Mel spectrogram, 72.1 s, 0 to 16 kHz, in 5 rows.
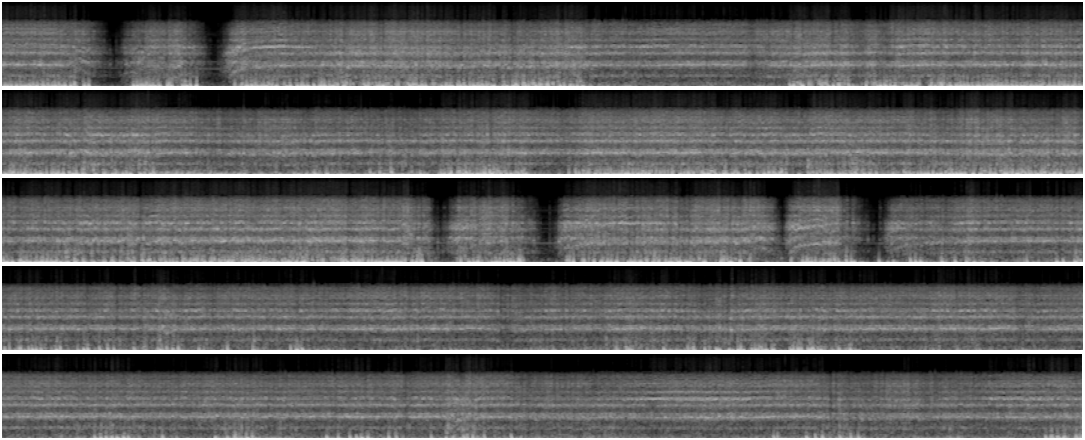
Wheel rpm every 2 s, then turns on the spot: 160, 120, 210, 200, 230, 220, 230, 230, 230, 220, 230, 240, 230, 220, 220, 230, 230, 100, 150, 140, 140, 230, 230, 230, 230, 230, 220, 240, 230, 230, 230, 230, 220, 210, 220, 220.
none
